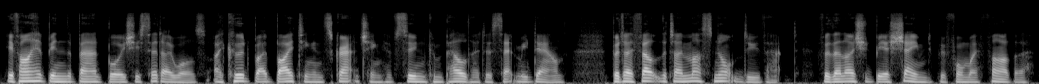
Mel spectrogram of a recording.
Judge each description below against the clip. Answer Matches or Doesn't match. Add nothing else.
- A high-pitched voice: Doesn't match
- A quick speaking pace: Matches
